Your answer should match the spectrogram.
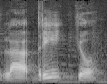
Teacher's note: En este caso, el ejemplo que tenemos ahí no tiene acento ortográfico, su acento es prosódico. La palabra es ladrillo, es decir, se eleva en la penúltima sílaba.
